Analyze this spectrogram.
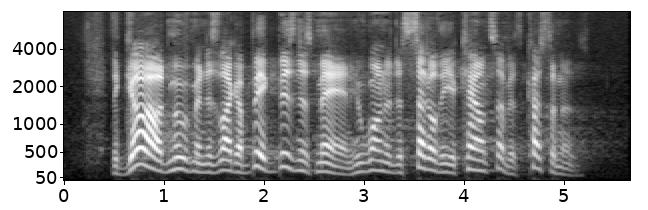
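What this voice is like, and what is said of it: Put-on Virginian accent. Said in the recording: “I'm also going to practice a Virginian accent, so we'll see how we go.”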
